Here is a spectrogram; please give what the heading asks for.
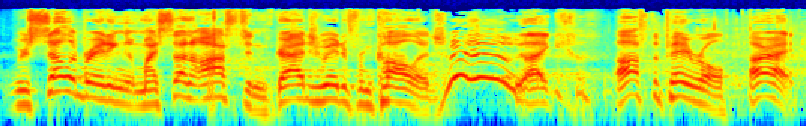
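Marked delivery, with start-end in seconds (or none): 3.0-3.4 high-pitched woo-hoo; playful high cheer; celebratory whoop. Pretend. Celebrating son's graduation from college.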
